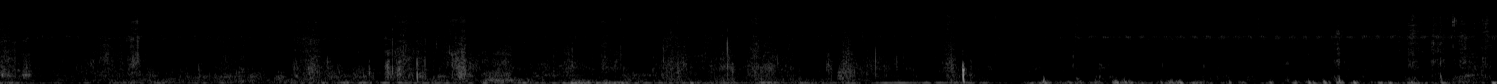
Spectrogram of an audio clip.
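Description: Faint footsteps on dry leaf litter and dirt, an irregular run of soft crunches and rustles, with one sharper snap about two-thirds of the way through.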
